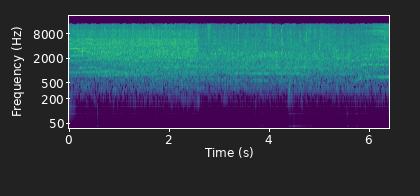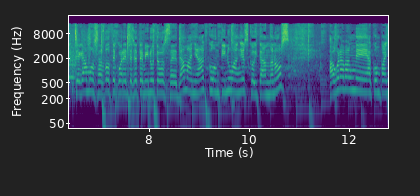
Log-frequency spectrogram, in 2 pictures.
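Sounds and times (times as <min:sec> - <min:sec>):
audience applause of many hands clapping: 0:00.0 - 0:06.8
speech: 0:06.5 - 0:12.7.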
